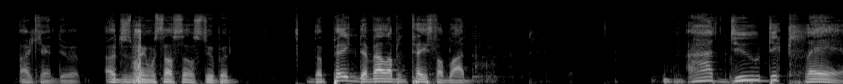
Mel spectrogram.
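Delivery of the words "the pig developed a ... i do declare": put-on southern belle accent, heavily played up. Trying out accents with another speaker, attempting a southern belle accent. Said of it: "think about like a southern belle".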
